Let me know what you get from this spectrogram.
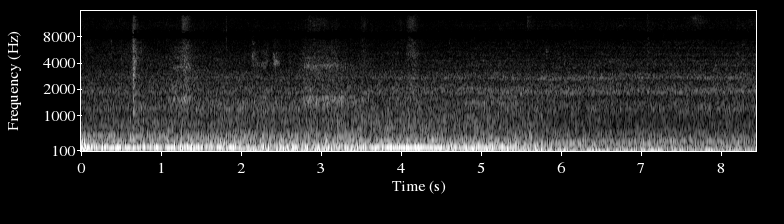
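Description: NJ Transit commuter train of Multilevel double-deck coaches pulling out. Steady low rumble of wheels on rail with a steady hum that stops about two-thirds of the way through, and a few light clicks.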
